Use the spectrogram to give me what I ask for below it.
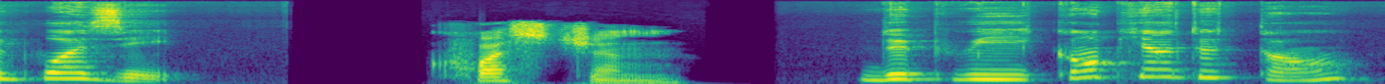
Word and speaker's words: boisé: Prenons le mot boisé. Dans ce mot, le S se trouve entre 2 voyelles, la voyelle I et la voyelle E. On entend Z, boisé.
